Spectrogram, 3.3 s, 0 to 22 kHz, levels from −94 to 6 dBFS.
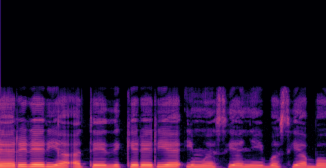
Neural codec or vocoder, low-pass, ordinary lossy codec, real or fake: none; none; none; real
